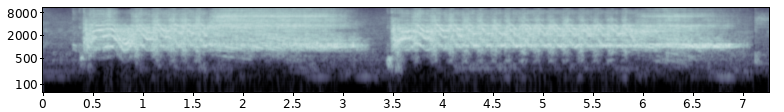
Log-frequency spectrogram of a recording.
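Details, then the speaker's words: 1976 Chevrolet C10 with LS7 engine after rewiring: the starter whirs through two long cranks of about three seconds each with no firing; no spark and no fuel due to a wiring fault. "we're trying to start this thing and we weren't getting any fire we weren't getting any fuel"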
